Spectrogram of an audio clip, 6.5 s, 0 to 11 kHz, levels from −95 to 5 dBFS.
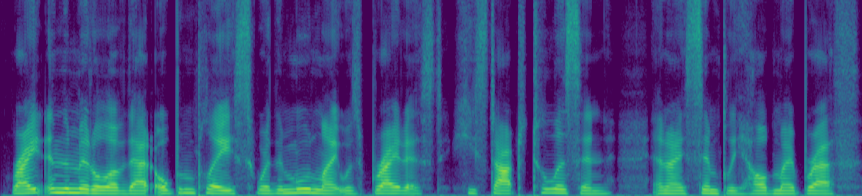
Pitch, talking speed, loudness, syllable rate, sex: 185 Hz, 215 wpm, -20 LUFS, 5.4 syllables/s, female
